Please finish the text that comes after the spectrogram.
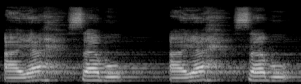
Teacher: یہاں پر ہا کو حلق سے ادا کریں گے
